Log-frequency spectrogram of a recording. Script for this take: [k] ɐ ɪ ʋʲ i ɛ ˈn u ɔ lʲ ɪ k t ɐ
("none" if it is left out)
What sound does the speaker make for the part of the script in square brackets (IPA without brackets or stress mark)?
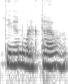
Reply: t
